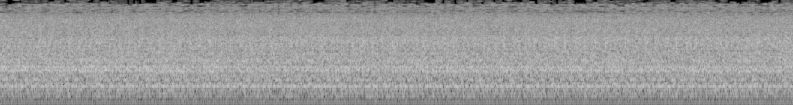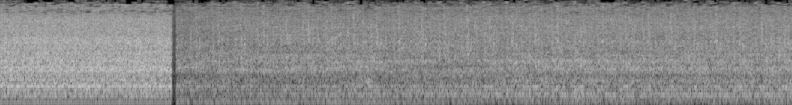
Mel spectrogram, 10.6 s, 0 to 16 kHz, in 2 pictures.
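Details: Subaru/Toyota/Scion FB20/FA20 boxer after head gasket replacement, warming up; steady even idle with smooth unchanging note, no knocking or misfire; exhaust smoke cleared, no check engine light; normal idle.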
